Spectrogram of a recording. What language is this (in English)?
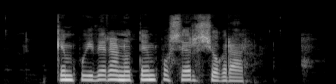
Galician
